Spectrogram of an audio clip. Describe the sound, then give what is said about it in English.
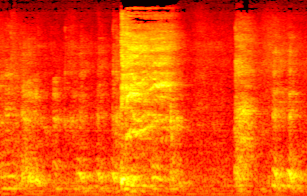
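A person gives a couple of deliberate, forced coughs, one sharp and prominent burst followed by a shorter second one, over a low murmur of background voices. “You just need to cough on them a little.”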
